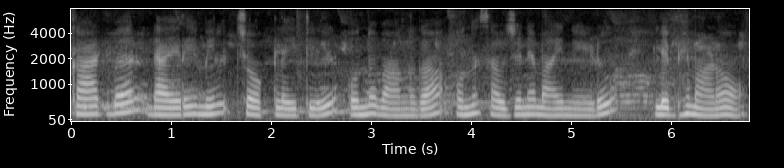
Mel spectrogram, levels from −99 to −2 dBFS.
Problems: background sounds at intervals, background conversations at intervals, low volume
